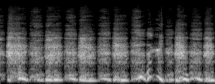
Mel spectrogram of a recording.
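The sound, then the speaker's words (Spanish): A dog in a video game pants in quick, rhythmic breaths, loud and steady, with many short huffs running back to back and nothing else heard alongside. “¿Qué fue eso? ¡Un perro! ¡Sácalo de aquí!”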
